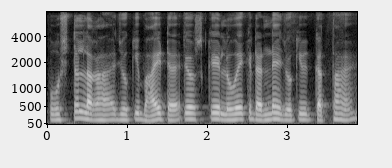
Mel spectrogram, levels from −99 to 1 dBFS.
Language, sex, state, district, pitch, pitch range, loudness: Hindi, male, Maharashtra, Pune, 150 Hz, 140-160 Hz, -26 LUFS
